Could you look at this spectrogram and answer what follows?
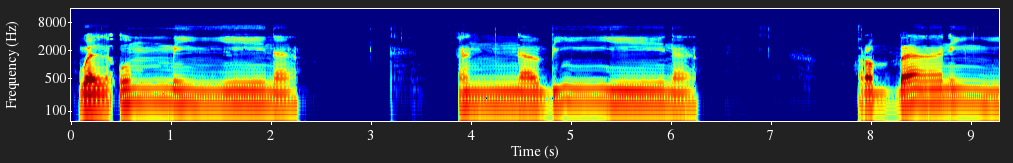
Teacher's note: Nah, jadi pas yina itu 2 harokat. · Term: mad tamkin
